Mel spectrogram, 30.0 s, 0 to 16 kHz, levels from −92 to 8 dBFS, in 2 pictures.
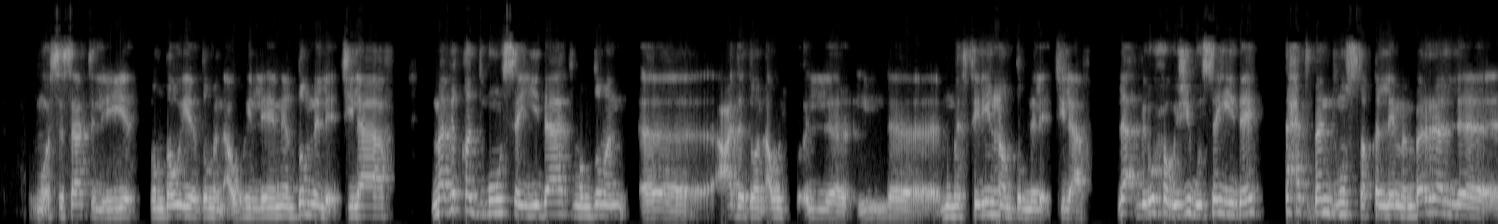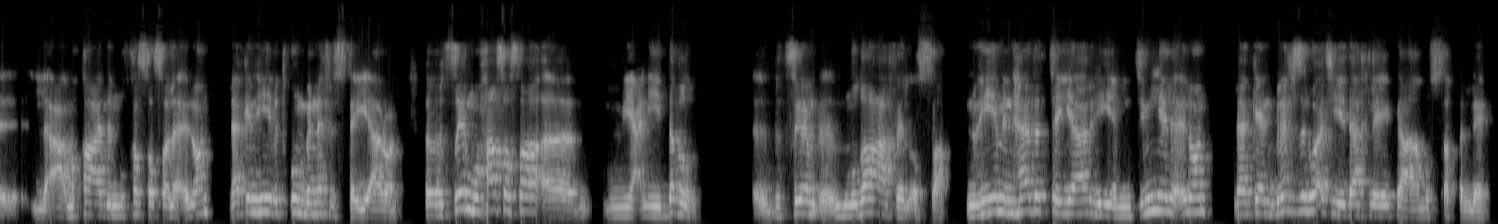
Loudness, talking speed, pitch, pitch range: -27 LUFS, 120 wpm, 180 Hz, 155-215 Hz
